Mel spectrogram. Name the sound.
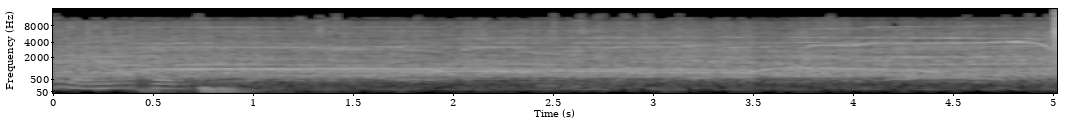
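rally crowd cheering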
